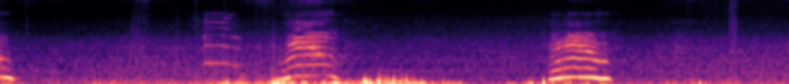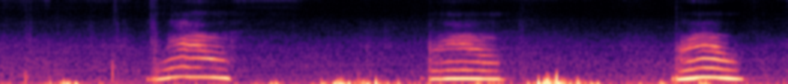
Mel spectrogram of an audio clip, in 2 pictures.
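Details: Stray cats meowing outdoors: six arched, rising-then-falling meows spaced about two to three seconds apart, over steady low rumbling background noise.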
